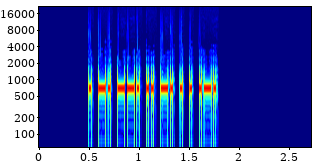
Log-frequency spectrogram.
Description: Morse code, heard as a keyed tone, about 50 wpm, 700 Hz. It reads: ENGINEER
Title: ING Suffix - Top 100 Words with Base Words 50wpm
